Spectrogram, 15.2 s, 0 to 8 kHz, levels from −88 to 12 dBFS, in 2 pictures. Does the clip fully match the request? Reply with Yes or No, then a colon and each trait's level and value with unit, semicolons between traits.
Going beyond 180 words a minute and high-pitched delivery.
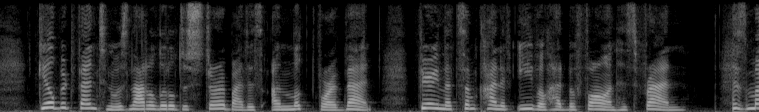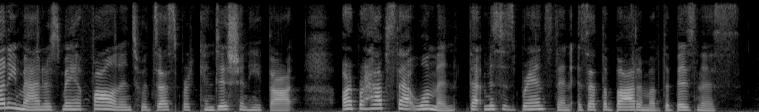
Yes: average, 190 wpm; high, 220 Hz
